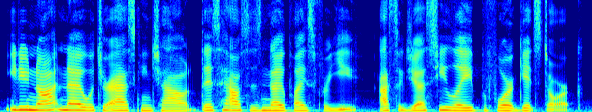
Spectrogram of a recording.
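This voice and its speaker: A woman's voice: medium pitch, steady tone, normal speed, creaky, natural voice. Woman acting a stern, haughty lady of the house. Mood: stern, dismissive. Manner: formal, clipped, haughty.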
